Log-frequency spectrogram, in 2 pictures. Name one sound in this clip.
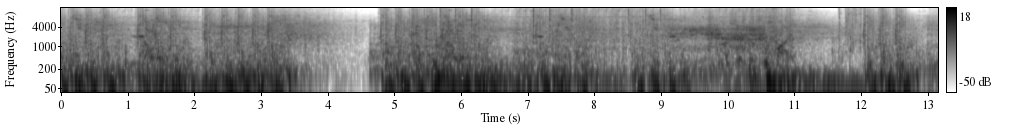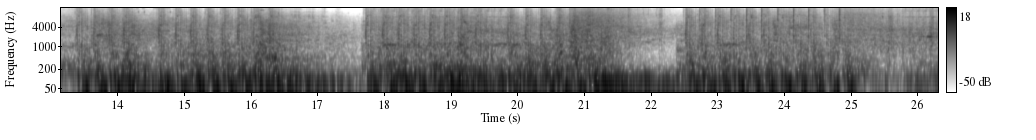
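A video game automatic rifle fires in rapid bursts.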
